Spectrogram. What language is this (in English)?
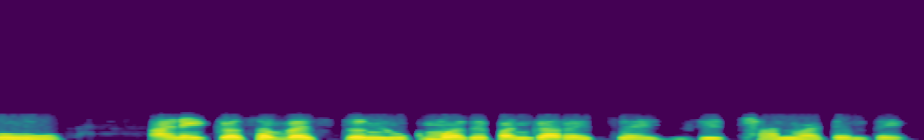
Marathi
